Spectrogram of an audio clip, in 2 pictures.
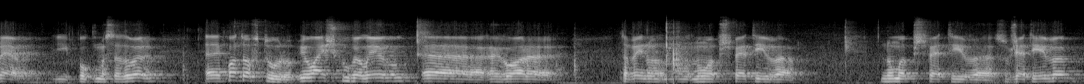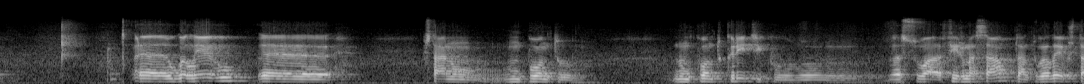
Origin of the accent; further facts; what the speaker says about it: Braga, Norte, Portugal; eu sou de Braga, trabalho em Tomar.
